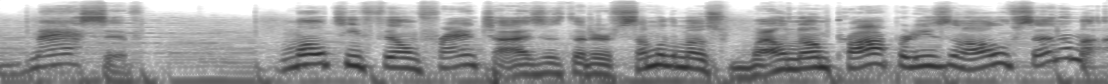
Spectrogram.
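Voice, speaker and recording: With music behind him, a man delivers his words fairly quickly. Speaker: film reviewer / YouTuber. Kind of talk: casual talk to camera, opinion commentary. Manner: emphatic, heated, profane.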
